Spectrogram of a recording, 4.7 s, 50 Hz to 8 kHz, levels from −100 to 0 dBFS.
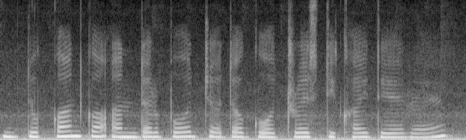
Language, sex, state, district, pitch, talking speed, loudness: Hindi, female, Arunachal Pradesh, Lower Dibang Valley, 250 Hz, 140 wpm, -14 LUFS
